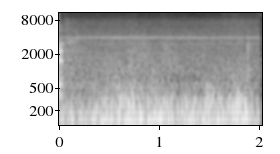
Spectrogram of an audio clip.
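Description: Minn Kota Endura C2-30 electric trolling motor running at its top speed setting out of the water, propeller spinning in open air, heard as a loud, steady rushing noise.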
